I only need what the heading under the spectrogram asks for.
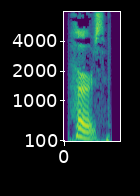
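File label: "hers", American English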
